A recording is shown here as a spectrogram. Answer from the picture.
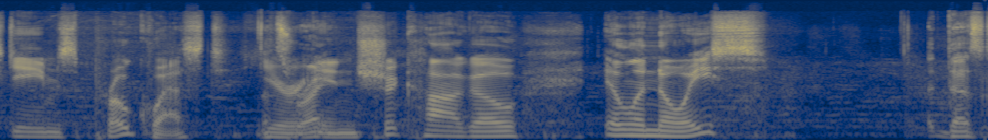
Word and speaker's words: Illinois: being Illinois right now you just take away the S that's all you do straight forward yeah it's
